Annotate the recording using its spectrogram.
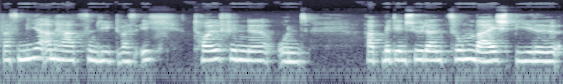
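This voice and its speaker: An older woman raised in Hamburg with a northern German accent, a former teacher speaking thoughtfully as a podcast guest with many pauses and fillers. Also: medium pitch, highs cut off. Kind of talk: podcast interview.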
